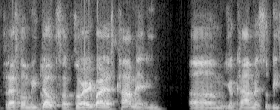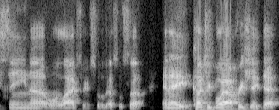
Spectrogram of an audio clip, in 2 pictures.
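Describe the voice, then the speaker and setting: A man in his forties hosting a casual livestream chat, relaxed and often pausing on um. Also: medium pitch, dull audio. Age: 40s. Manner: relaxed, frequent um fillers. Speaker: livestream host. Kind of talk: casual live-stream chat.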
